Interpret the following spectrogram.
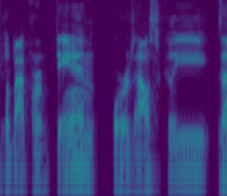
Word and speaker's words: Orlovsky: Dan Orlowski, is that how you say his name? Orlovsky, the old lifetime backup quarterback, is now he started for the Lions that went 0-16.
